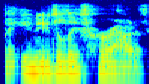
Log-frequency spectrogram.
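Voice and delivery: firm but gentle, with a little softness. Demonstrating for the listener how to phrase it: firm with a little softness. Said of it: "and then it got firm, with a little softness in it".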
